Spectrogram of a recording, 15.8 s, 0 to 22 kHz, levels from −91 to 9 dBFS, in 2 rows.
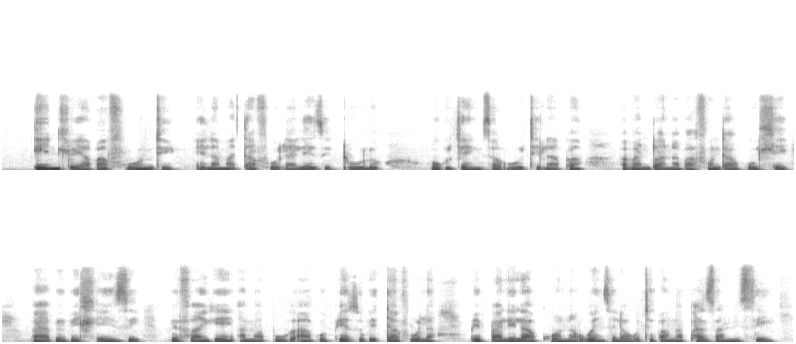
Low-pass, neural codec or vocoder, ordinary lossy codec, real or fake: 9.9 kHz; codec, 44.1 kHz, 7.8 kbps, DAC; AAC, 64 kbps; fake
